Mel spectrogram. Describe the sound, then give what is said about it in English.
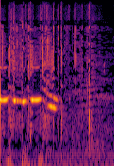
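A person whistles one steady, clear note that dips slightly in pitch and lasts about a second, over soft low thumps and rustling. Only faint background noise follows. “Whistle, whistle, whistle.”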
